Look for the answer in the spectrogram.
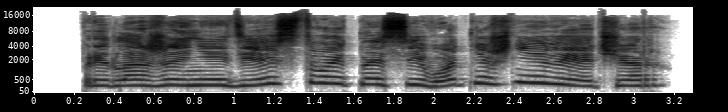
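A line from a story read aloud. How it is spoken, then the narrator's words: Loud call after someone. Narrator (Russian): громко сказала мне вдогонку Ася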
